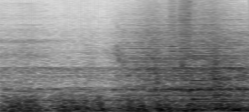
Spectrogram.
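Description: A low rumble that grows louder, with faint steady tones and a swell of hiss building through the second half: a tense build-up in a thriller film's score and sound design.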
